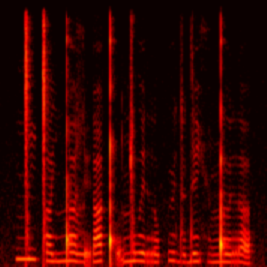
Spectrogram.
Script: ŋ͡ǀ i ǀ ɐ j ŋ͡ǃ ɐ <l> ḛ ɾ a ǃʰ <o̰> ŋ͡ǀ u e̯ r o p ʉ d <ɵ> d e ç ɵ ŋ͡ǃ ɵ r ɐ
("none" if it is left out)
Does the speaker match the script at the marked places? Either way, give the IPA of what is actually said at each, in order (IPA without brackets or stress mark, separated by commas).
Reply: ɮ, o̰, ɵ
